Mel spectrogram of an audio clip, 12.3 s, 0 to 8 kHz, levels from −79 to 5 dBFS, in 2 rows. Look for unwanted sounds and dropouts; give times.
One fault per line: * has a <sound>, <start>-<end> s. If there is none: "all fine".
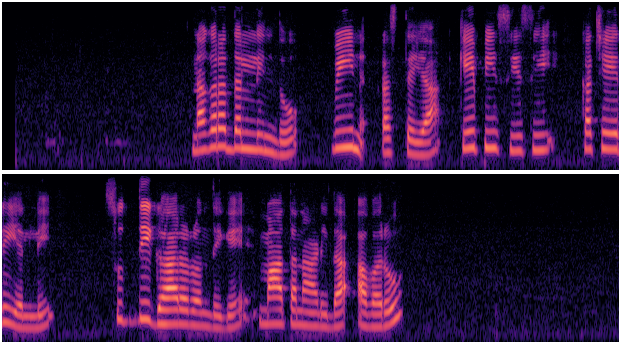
all fine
